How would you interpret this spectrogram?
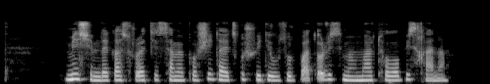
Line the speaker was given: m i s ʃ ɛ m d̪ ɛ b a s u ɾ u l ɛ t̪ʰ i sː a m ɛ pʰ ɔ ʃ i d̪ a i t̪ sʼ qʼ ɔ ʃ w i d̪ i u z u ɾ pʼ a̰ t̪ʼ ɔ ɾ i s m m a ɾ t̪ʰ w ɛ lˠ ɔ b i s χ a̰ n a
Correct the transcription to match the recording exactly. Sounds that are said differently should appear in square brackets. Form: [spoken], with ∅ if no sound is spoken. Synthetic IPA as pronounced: m i s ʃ ɛ m d̪ ɛ [ɡ] a s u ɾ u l ɛ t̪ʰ i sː a m ɛ pʰ ɔ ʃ i d̪ a i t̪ sʼ qʼ ɔ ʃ w i d̪ i u z u ɾ pʼ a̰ t̪ʼ ɔ ɾ i s m m a ɾ t̪ʰ w ɛ lˠ ɔ b i s χ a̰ n a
